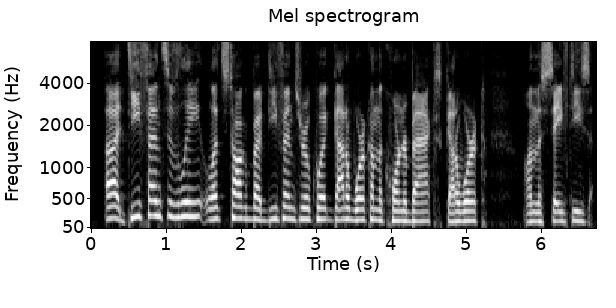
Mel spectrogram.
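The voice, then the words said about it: Strained, failing voice. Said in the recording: “I am actually going to lose my voice. This is very difficult without a break.”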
